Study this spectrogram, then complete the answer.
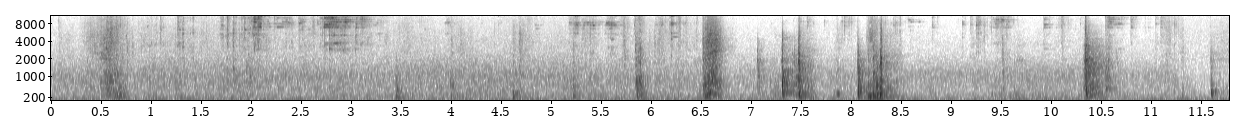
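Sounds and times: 
keys jangling and clinking: 0:01.0 - 0:03.4, 0:04.8 - 0:06.6, 0:07.6 - 0:11.4.

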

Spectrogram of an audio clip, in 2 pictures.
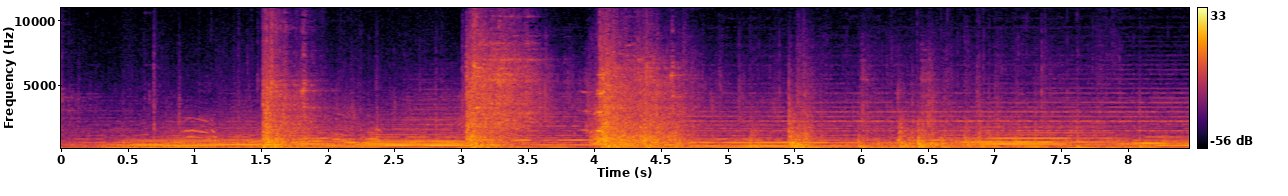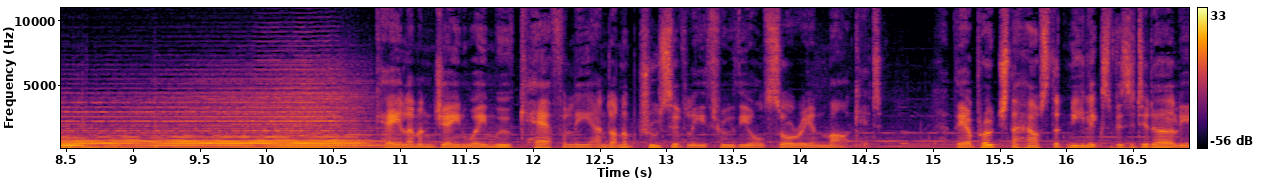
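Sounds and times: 
droning musical score: 0:00.0 - 0:10.9, 0:11.5 - 0:16.9
front door being battered down: 0:01.5 - 0:02.1, 0:03.0 - 0:07.1
speech: 0:11.1 - 0:16.9.

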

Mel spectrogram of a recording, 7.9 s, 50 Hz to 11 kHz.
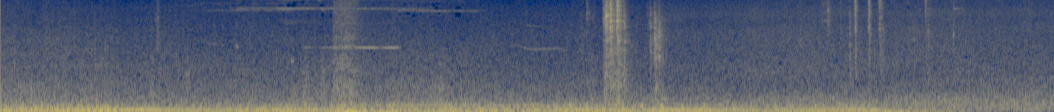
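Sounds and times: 
SUV engine humming from inside the cabin: 0:00.0 - 0:07.5.

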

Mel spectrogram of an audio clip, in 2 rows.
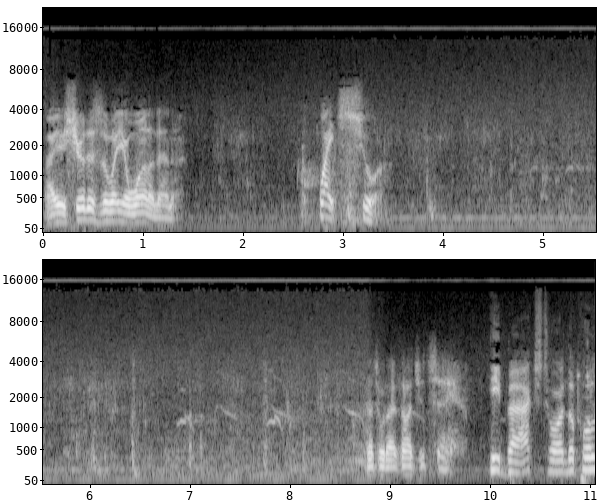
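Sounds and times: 
speech: 0:00.0 - 0:01.5, 0:02.8 - 0:04.0, 0:08.8 - 0:11.0
motor launch engine steady low drone: 0:00.0 - 0:11.0
water splashing and lapping around the hull: 0:01.2 - 0:09.9
faint chirps and squeaks: 0:03.9 - 0:08.9.

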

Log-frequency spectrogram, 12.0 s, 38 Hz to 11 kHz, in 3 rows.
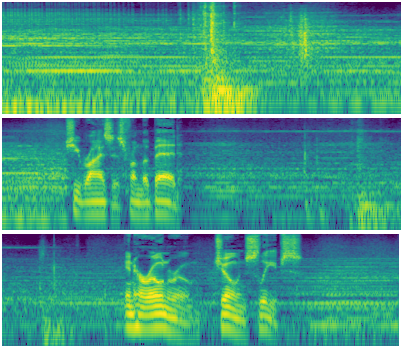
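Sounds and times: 
low hum: 0:00.0 - 0:11.9
bedroom door swinging shut with a soft thud: 0:01.8 - 0:03.4
speech: 0:04.7 - 0:06.0, 0:09.2 - 0:11.2.

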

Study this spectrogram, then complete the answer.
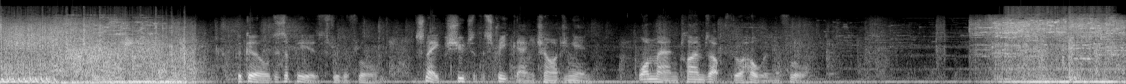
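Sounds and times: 
window smashed from outside with a crowbar: 0:00.0 - 0:02.9, 0:09.7 - 0:11.2
low steady hum: 0:00.0 - 0:11.2
speech: 0:02.4 - 0:08.2.

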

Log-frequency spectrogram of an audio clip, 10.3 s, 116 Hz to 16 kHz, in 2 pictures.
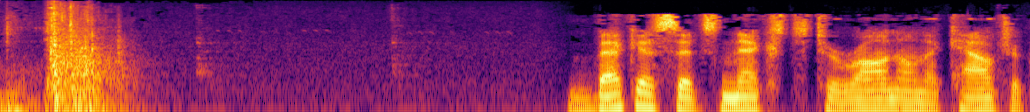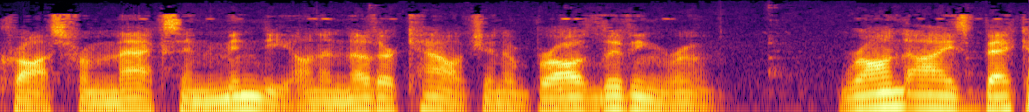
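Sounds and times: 
heavy mansion front door creaking open: 0:00.2 - 0:01.1
speech: 0:03.0 - 0:08.8, 0:09.4 - 0:10.2.

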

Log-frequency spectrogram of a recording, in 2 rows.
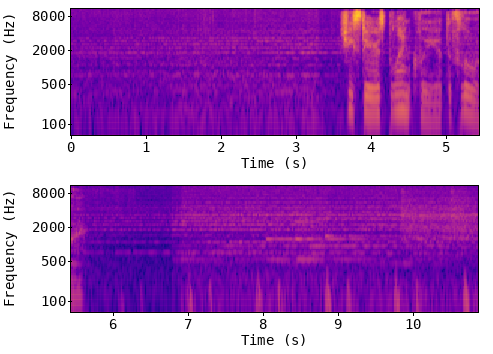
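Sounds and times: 
soft sustained hum: 0:00.0 - 0:10.8
speech: 0:03.6 - 0:05.7
heartbeat thumping: 0:06.0 - 0:10.8.

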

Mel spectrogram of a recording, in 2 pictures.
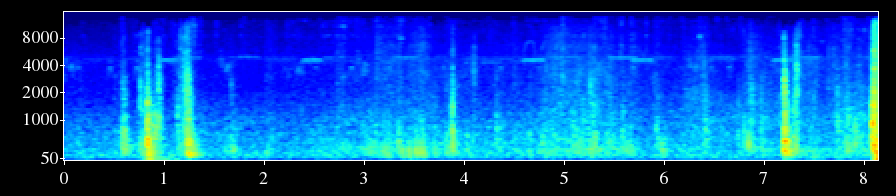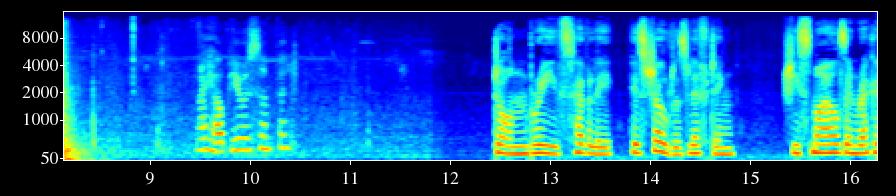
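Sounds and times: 
car door opening: 0:00.5 - 0:01.8, 0:08.0 - 0:08.6
car door thud: 0:08.0 - 0:08.6
speech: 0:09.6 - 0:10.6, 0:12.4 - 0:16.2.

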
